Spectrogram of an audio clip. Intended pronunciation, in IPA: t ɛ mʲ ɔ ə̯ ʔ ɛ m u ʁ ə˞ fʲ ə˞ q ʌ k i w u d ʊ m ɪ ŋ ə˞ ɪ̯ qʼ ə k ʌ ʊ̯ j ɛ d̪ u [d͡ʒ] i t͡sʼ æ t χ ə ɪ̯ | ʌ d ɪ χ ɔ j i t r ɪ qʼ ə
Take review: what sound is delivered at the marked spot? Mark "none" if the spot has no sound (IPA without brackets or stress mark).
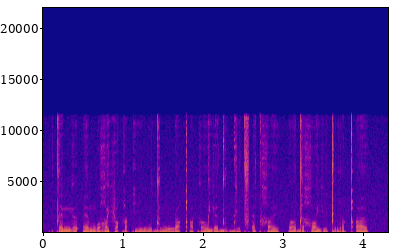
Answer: d̪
